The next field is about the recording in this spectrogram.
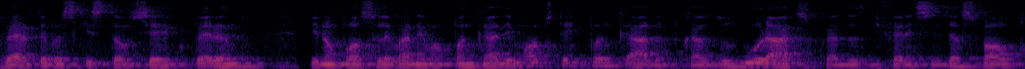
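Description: Somewhat breathy and medium in pitch, a man talks at a fairly quick pace with ordinary pitch variation and audible room echo. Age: 40s. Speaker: priest and motorcyclist. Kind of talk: interview testimony.

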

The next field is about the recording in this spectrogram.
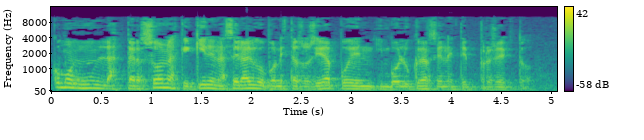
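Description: A man's voice against noticeable background noise. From Argentina, Greater Buenos Aires. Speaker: radio host. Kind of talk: radio interview. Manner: halting, many repetitions.

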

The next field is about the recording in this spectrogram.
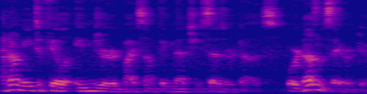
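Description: A man's fairly quick speech comes with audible room echo. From Quebec, Montreal area. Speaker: automotive writer. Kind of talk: casual interview. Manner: calm.

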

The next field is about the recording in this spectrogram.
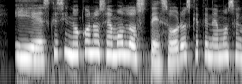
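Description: This woman's intonation is lively, and her pace is fairly quick. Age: 40s. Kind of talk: casual faith-based chat.

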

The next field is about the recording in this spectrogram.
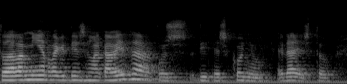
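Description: Against noticeable background noise and audible room echo, a woman speaks at a medium pitch. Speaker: rapper. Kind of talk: casual interview. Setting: radio studio.

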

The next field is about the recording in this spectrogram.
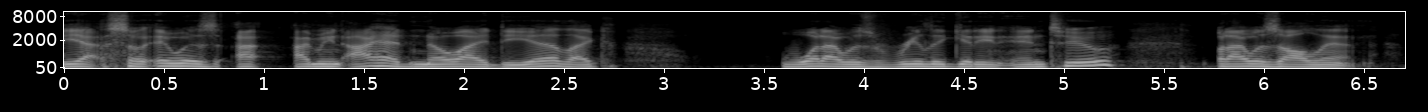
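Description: A man with an American accent speaks in a plain, everyday voice at a moderate pace and medium pitch, with ordinary pitch variation. His loudness stays very even, and the background is quiet. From US West Coast, California. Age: 40s. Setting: studio.

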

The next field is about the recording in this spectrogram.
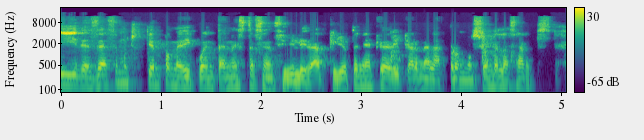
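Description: Using an ordinary speaking voice, a man talks with ordinary pitch variation. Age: 30s. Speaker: cultural promoter and entrepreneur. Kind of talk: interview.

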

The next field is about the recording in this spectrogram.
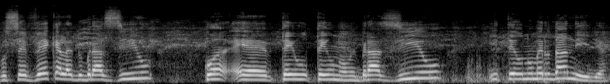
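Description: Noticeable background noise runs under a woman's fairly high voice. She leaves long, frequent pauses. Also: ordinary pitch variation, moderate pace. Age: 50s. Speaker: nature reserve chief. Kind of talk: interview. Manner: animated.

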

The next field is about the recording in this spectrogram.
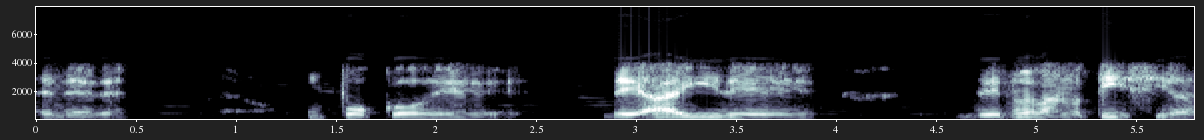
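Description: A man with a fairly low voice talks at a very slow pace, his pitch rising and falling in an ordinary way. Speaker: trophey maker, sponsor. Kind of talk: radio interview by phone.

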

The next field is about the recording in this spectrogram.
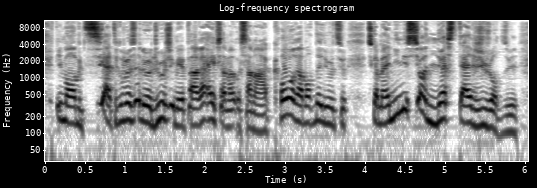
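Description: Sounding animated, a man with a fairly high voice and lively intonation speaks at a fairly quick pace. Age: 30s. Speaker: podcast host. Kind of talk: casual chat.

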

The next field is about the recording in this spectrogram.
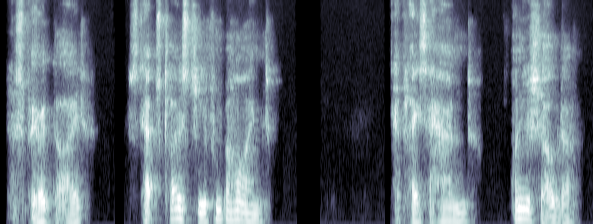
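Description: Over a quiet background, a somewhat breathy man with a medium pitch speaks at a moderate pace with ordinary pitch variation and long, frequent pauses. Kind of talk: guided meditation.

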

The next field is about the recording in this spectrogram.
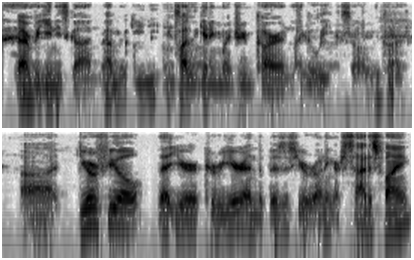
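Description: Over noticeable background noise, a man with a Canadian accent speaks at a very fast pace. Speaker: podcast co-host. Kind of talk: casual chat.

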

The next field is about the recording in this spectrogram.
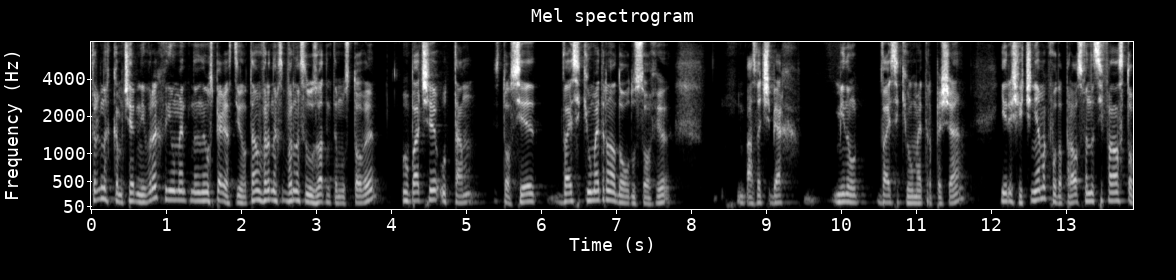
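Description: At a moderate pace and very even loudness, a man speaks in an unremarkable speaking voice with a fairly high pitch and ordinary pitch variation. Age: 30s. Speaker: podcast co-host. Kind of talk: casual live chat. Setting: studio.

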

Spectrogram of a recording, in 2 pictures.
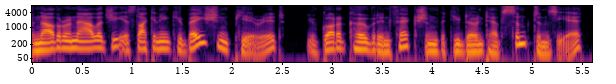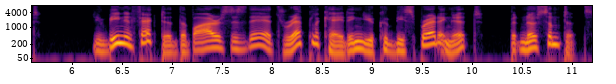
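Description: With a South African accent, a man speaks fairly quickly at a medium pitch, his voice swinging very widely in pitch, in a dry, close sound with no echo on a very clean recording with a silent background. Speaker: neurology professor and ALS researcher. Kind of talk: interview. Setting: studio.

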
